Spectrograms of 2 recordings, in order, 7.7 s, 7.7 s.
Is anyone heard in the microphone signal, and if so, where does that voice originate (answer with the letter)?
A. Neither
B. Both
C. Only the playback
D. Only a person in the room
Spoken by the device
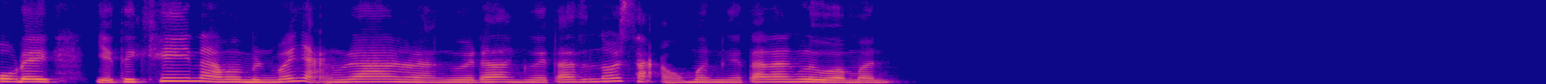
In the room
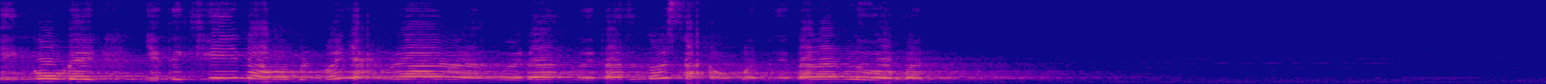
C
